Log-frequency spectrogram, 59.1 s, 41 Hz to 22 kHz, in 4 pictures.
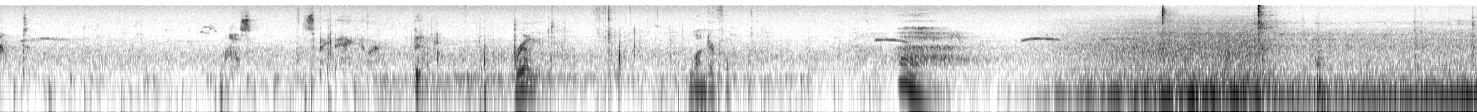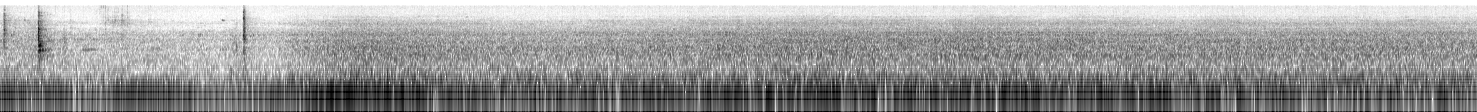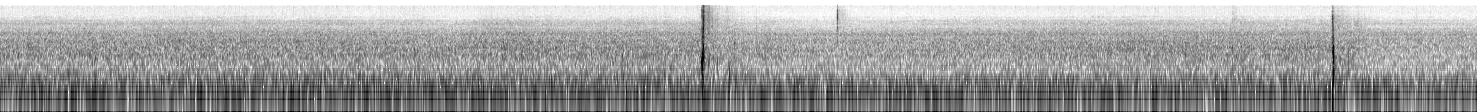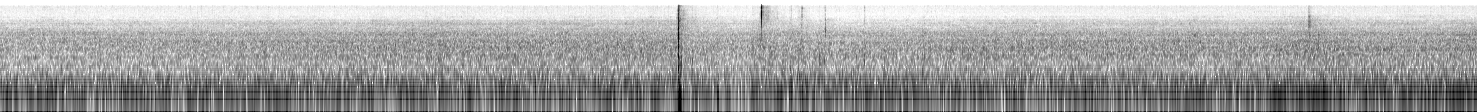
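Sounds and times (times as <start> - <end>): vehicle engine idling: 0.0 - 59.0.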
